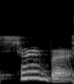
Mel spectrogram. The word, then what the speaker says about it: Schoenberg: Is it Schoenberg or Schoenberg? – Actually, it is Schoenberg. – Schoenberg. – That is the correct fancy pronunciation.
